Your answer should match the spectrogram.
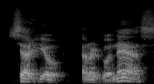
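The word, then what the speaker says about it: Sergio Aragonés: Sergio Aragones, or Sergio Aragones, as it's supposed to be pronounced, but we all talk like a bunch of Americans here.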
